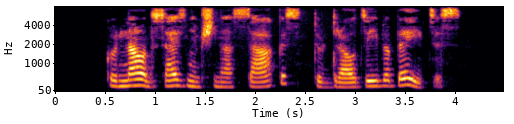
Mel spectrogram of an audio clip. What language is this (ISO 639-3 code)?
lav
